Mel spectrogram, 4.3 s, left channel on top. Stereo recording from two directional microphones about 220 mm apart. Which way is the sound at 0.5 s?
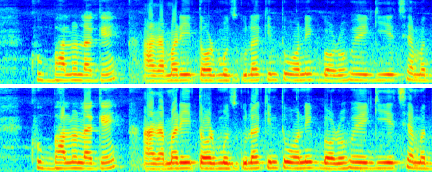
15° right (ahead or behind).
